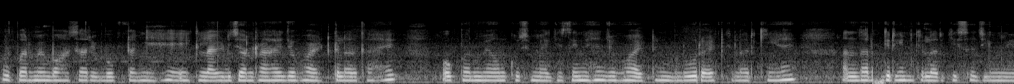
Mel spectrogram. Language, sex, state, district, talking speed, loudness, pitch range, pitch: Hindi, female, Bihar, Madhepura, 225 wpm, -18 LUFS, 180-190 Hz, 185 Hz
